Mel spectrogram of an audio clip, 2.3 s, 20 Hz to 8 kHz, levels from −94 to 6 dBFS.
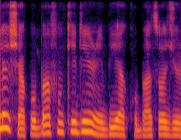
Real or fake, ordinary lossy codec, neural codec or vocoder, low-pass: real; none; none; none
